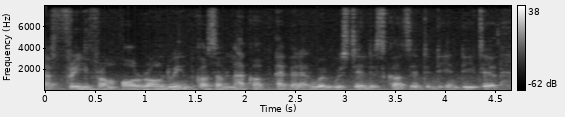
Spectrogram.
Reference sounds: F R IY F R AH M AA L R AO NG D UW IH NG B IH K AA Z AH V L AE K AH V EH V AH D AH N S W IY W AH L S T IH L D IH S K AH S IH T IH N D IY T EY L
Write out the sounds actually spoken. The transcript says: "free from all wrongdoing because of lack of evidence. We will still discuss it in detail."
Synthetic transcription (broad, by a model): F R IY F R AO M AA L R AO NG D UW IH NG B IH K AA S AH V L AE K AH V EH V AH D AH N W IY W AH S T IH L D IH S K AH S IH T IH N D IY T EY L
